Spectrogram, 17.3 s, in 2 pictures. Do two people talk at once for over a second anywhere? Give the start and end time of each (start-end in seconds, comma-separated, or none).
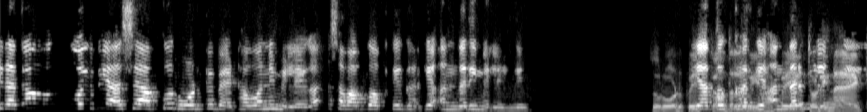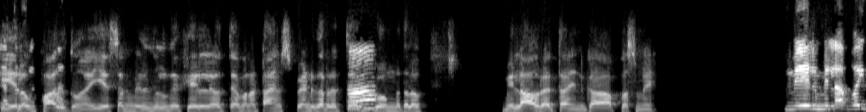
6.9-9.3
